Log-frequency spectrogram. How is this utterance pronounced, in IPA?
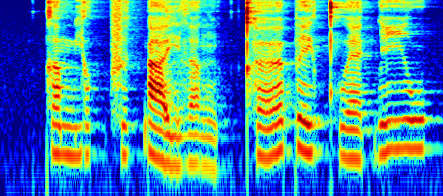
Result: k ɐ˨ m j ʊ˨ k̚ f ɪ˨˥ k̚ aː˨˩ j l ɐ˨˩ ŋ | kʰ œː˨˥ p e˧ j kʷʰ ɛː˨ k̚ l iː˥ w

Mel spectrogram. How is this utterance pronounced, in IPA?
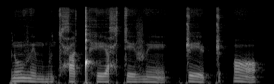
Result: ɾ ũ v ẽ m b ũ t ħ a ǃʰ e ħ t e v ẽ | ʈ e ʈ | ɔ̃

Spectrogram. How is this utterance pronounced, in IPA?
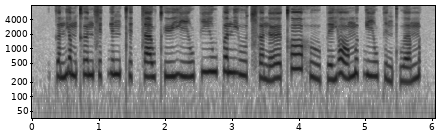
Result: k ɐ˨˥ n j ɐ˨ m kʰ ɵ˧ n s ɪ˨˥ k̚ j ɪ˧ ŋ t̪ʰ ɪ˨˥ k̚ s aː˨ w t̪ʰ yː˨˧ j iː˨˧ w k iː˥ w p ɐ˥ n j uː˨ t͡sʰ ɐ˨˩ n œː˨ kʰ ɔː˥ h uː˨˩ p e˨˥ j ɔː˨˥ m ʊ˨˥ k̚ j iː˧ w k ɪ˨˩ ŋ kʷʰ ɐ˨˥ m

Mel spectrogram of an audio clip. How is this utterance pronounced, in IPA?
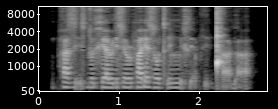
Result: pʰ a z ḭ z d o xʲ a ɹ ɾʲ ə s ʏ ɹ f a ɾʲ a z o tʼ i lː ḭ x ɾʲ a̰ pʰ ḭ ǃʼ a̰ ɡ a̰

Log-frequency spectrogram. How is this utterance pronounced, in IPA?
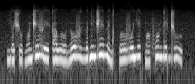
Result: j ə˨ ʃ o˨ b ɔ̃˧ d͡ʒ e˦ v eː˧ ɡ a˧ w oː˨ n oː˦ v ɨ˧ ŋ ə˦ ɗ ĩ˦ d͡ʒ eː˦ n ɛ̃˨ d u˨ k͡p oː˧ v o˦ j e˦˨ k͡p ɔ̃˨ f ɔ̃˦ ɡ e˦ d͡ʒ u˦˨

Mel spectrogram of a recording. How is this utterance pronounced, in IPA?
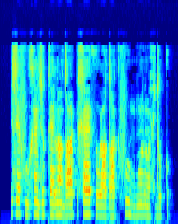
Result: z ɛ˦˥ f u˩˧ x æ̃˥˩ z ɵ˥˩ k æ˦˥ l õ˥˩ dˤ ø˦˥ | x æ˦˥ θ o˨˩ ɹ dˤ æ˩˧ k f u˥˩ m b õ˦˥ l õ˨˩ ħ d o˦˥ k

